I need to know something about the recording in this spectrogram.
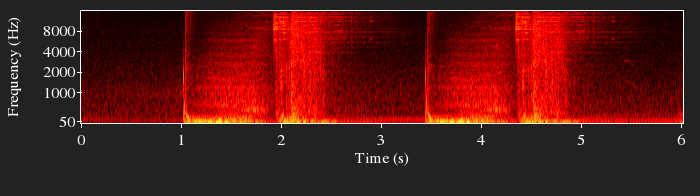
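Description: A heavy metallic clank sounds with each purchase.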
